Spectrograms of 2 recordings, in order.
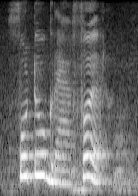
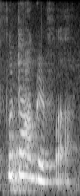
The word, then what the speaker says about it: photographer: The word number 2 is photographer. No, it's photographer.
